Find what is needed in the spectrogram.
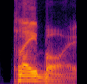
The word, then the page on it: playboy: British English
